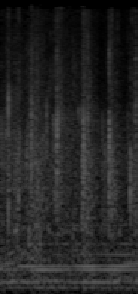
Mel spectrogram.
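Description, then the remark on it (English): Faint, scattered audience clapping given as a clap offering during a sermon: a handful of sharp, uneven claps spread across two seconds over a low, steady hum, with no talking. “Another clap offering for the original Godfather.”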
